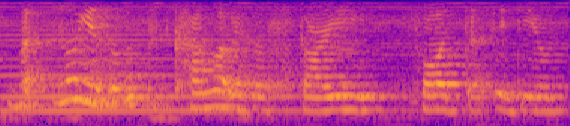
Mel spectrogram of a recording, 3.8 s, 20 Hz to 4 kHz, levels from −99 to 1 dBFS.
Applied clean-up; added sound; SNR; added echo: none; Bowed string instrument; 12 dB; reverberation time 0.9 s.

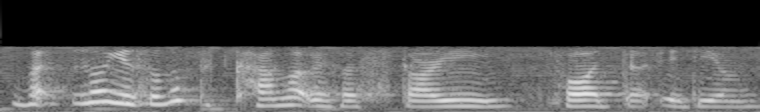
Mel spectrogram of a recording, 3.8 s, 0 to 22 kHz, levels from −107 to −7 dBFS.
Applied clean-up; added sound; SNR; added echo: none; none; none; none.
